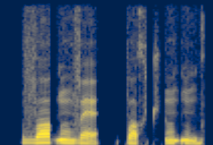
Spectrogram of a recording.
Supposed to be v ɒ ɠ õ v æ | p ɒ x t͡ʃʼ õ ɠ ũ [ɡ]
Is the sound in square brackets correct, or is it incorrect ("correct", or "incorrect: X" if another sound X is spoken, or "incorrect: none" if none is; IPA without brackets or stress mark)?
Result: correct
